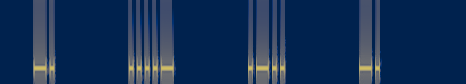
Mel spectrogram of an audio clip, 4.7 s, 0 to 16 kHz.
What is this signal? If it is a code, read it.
Morse code, heard as a keyed tone, about 30 wpm, spaced as for 10 wpm, 700 Hz. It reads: N4LN
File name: Lesson 17g - Letter u - Call Signs 30wpm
